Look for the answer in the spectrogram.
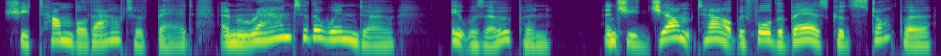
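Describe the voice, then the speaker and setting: A woman narrating a children's bedtime story in careful, expressive phrases. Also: low voice, normal speed, no echo, clean studio sound.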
